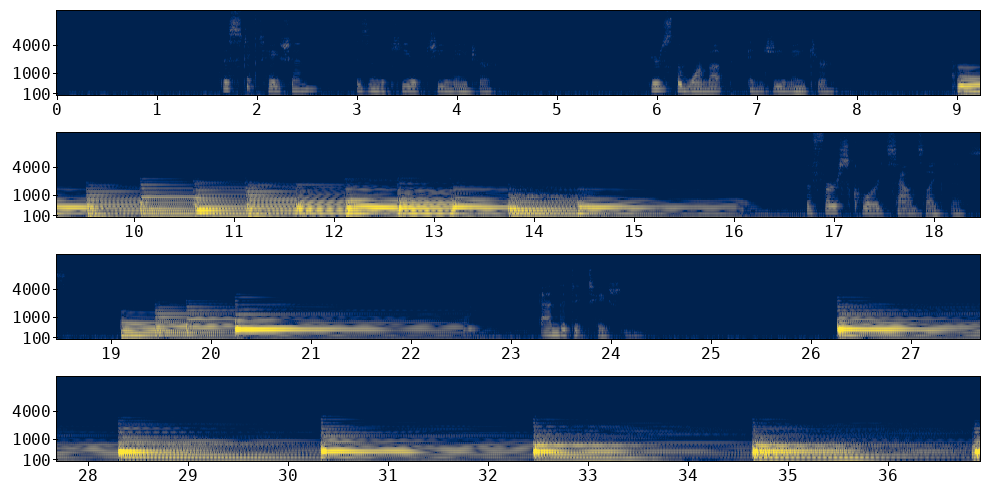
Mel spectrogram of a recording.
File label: harmonic dictation audio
